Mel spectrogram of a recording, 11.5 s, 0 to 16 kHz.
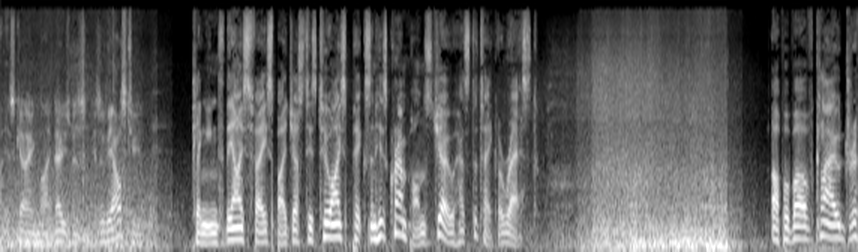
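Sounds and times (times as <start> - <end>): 
strong wind whipping loose powder snow about a mountain rock face: 0.0 - 2.2, 7.4 - 10.1
speech: 0.1 - 7.9, 10.3 - 11.4.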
